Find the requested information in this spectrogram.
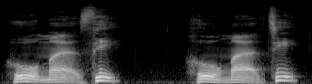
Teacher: আর এই হটা কণ্ঠনালীতে ছেড়ে দিয়ে ঝটা একটু ঝিঝি আওয়াজে হবে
